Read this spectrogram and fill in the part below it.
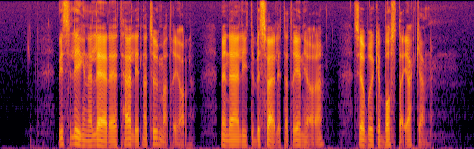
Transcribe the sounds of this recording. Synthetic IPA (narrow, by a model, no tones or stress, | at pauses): vɪsːəɭiːɡənæɭɛːd̪əɛt̪hæːɭɪt̪nat̪ʰʉ̟ːɾma̰t̪ʰɾɪ̰ɑ̰ːl | mɛnd̪ɛæɭiːt̪əbɛsvæːɭɪt̪at̪ɾeːnjœ̰ːɾa̰ | sɔjɑːɡ̚bɾʉ̟ːkaɾbɔst̪a̰jʔakʰːa̰n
